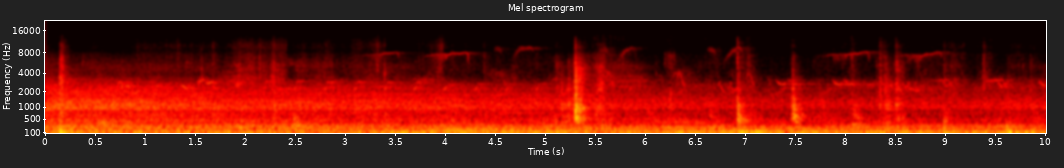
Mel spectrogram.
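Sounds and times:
creaks of footsteps in trailer: 0:02.4 - 0:10.0.

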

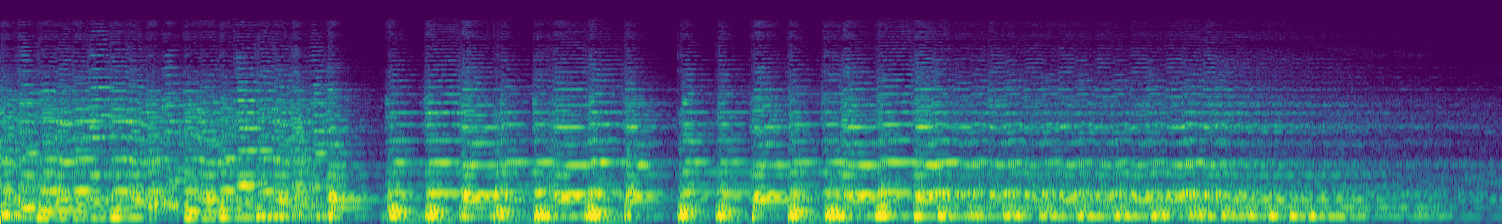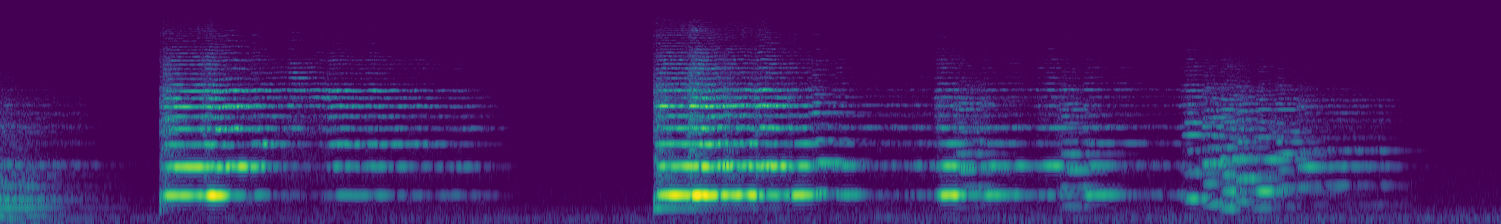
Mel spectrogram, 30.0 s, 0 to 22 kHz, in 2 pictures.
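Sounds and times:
bowed string quartet: 0:00.0 - 0:15.9, 0:21.6 - 0:28.8.

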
